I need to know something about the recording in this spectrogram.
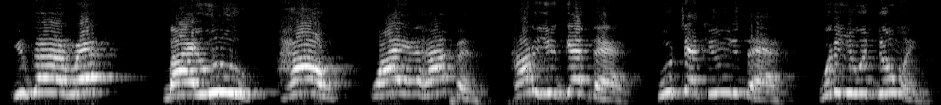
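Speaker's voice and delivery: high, loud rapid-fire parent questions; acted interrogation. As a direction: play the parent grilling her with loud accusing questions. Parents interrogate the daughter harshly.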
